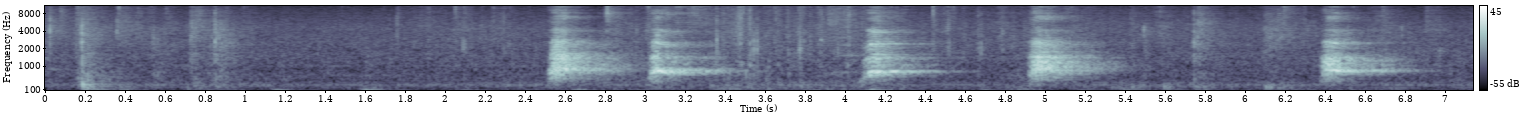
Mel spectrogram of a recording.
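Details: Cavalier King Charles Spaniel puppies at a family home, barking in short sharp bursts, five yaps spaced roughly a second apart after a quieter start, with a steady low hum in the background.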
